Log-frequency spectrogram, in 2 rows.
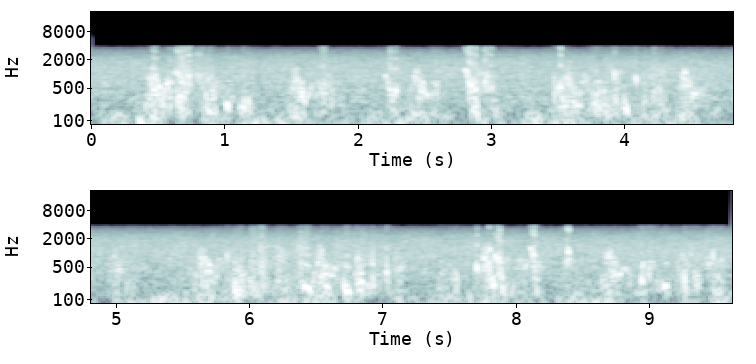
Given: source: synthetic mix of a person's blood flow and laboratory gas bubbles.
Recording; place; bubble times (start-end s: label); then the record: Doppler ultrasound of blood flow; precordium
0.41-1.25 s: bubbles
1.68-1.81 s: bubbles
2.18-2.34 s: bubbles
2.54-2.64 s: bubbles
2.77-3.06 s: bubbles
3.44-3.60 s: bubbles
3.71-4.37 s: bubbles
5.80-7.08 s: bubbles
7.40-7.58 s: bubbles
7.67-7.95 s: bubbles
8.08-8.22 s: bubbles
8.35-8.45 s: bubbles
8.90-9.17 s: bubbles
9.19-9.63 s: bubbles
From the record:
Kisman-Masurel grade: 233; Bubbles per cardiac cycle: several, 3 to 8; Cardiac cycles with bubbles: 50 to 99%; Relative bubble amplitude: loud (0.450 to 0.775); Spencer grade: 3 (all of the cardiac periods contain showers or single bubble signals, but not dominating or overriding the cardiac motion signals); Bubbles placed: only in the low amplitude regions of the cardiac cycle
